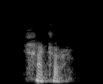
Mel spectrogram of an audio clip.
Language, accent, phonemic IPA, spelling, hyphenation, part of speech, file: English, Southern England, /hækə/, hacker, hack‧er, noun / verb, LL-Q1860 (eng)-hacker.wav
- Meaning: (noun) 1. Someone who hacks 2. Someone who hacks.: One who cuts with heavy or rough blows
